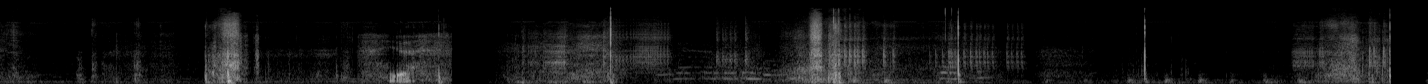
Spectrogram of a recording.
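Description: Scattered sharp knocks, clicks and scrapes of handling and movement, with a short dead break about a third of the way in.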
